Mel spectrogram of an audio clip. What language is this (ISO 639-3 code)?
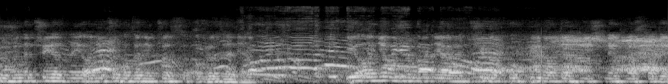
pol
